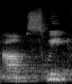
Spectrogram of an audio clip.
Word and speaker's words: Suite: The first thing I will give you is the website, Suite Franchon, SUITE. It's spelled like a hotel suite, okay? But it sounds like candy.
